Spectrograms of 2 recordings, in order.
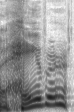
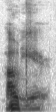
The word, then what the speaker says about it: Javier: The guy's name, I don't know if it's Javier or Haver. I don't know. – It looks like Javier. – Is that how you say it? You're looking at That's how you say it. Javier.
